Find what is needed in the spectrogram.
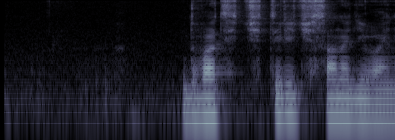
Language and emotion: Russian, neutral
